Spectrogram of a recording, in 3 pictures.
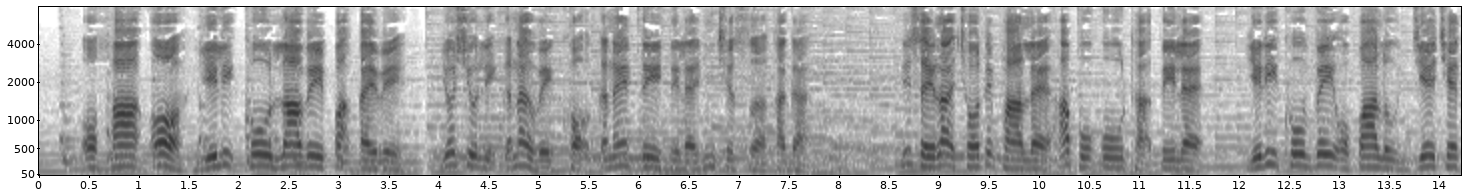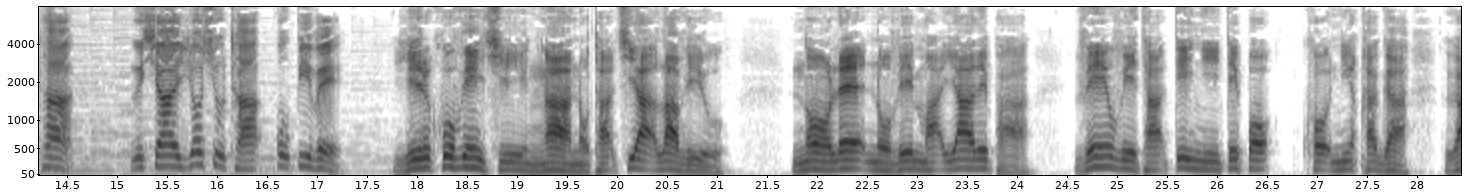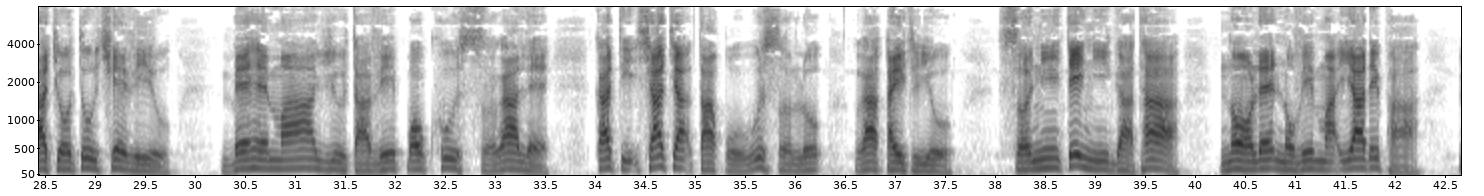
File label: victory through god lahu na, nt drama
